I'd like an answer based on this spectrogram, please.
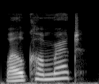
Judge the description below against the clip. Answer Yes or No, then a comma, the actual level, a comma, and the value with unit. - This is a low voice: No, high, 225 Hz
